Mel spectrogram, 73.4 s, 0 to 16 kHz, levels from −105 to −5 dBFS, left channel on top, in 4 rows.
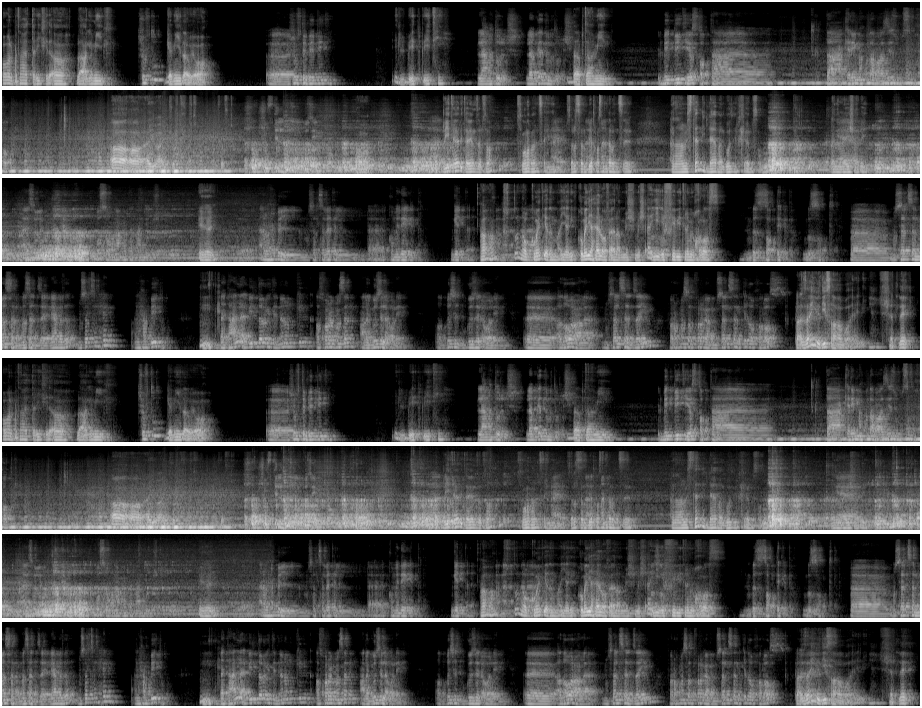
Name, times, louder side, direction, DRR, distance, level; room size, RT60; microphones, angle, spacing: voice 1, 0.0-2.1 3.3-4.1 7.8-8.8 11.3-12.2 20.5-22.1 22.7-22.9 25.4-25.7 27.0-28.2 28.7-31.3 31.7-35.6 40.6-41.0 46.3-51.0 59.0-59.3 71.0-73.3, left 2 dB, 55° left, 9 dB, 1.3 m, -34 dB
voice 2, 2.7-3.1 5.3-6.6 9.5-11.4 13.1-15.4 16.5-18.7 23.2-25.1 26.8-27.4 29.3-30.6 35.0-35.6 36.8-38.3 38.6-40.0 41.1-44.9 45.7-46.1 46.6-47.5 49.7-49.9 51.5-53.1 53.7-57.3 57.7-58.3 59.3-63.1 63.8-65.1 65.5-68.1 68.4-71.6, equal, 15° right, 1 dB, 6.7 m, -42 dB
sound 1, 12.6-12.9 13.2-13.3 13.6-23.3, left 1 dB, 20° left, 2.0 m, -33 dB
Sink (filling or washing), 23.2-29.1 33.5-40.6 41.1-41.4 41.9-42.0, right 1 dB, 45° right, 4.7 m, -33 dB
24.5 x 16.0 x 3.4 m, 0.37 s
head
